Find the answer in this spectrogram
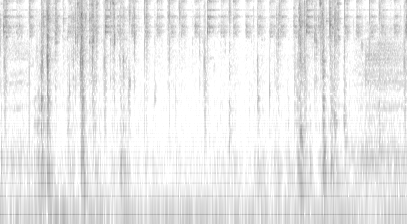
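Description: Faint, irregular light clicks and jingling rattles of small hard objects being handled.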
